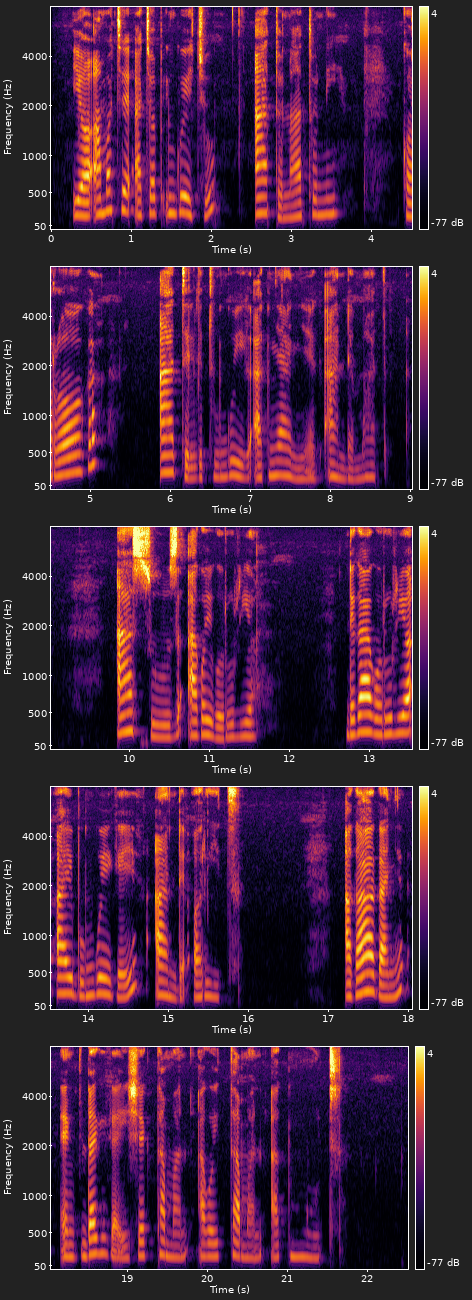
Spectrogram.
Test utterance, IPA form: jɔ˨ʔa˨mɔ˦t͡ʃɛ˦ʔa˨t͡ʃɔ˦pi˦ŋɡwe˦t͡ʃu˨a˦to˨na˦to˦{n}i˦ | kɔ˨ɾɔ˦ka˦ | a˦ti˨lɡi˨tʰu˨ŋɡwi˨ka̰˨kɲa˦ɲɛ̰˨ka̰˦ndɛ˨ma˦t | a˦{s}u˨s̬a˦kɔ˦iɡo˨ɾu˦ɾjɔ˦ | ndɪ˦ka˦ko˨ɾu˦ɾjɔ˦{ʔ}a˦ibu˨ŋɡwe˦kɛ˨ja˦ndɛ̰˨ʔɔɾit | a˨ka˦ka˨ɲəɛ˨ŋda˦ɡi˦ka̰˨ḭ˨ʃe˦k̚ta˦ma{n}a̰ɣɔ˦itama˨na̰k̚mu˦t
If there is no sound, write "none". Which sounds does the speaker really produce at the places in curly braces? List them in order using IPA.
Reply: n, s, ʔ, n

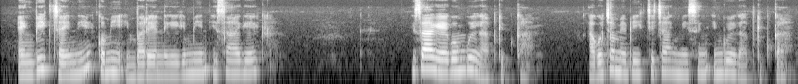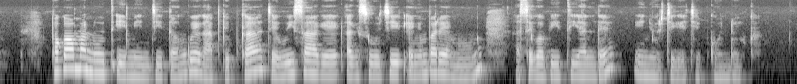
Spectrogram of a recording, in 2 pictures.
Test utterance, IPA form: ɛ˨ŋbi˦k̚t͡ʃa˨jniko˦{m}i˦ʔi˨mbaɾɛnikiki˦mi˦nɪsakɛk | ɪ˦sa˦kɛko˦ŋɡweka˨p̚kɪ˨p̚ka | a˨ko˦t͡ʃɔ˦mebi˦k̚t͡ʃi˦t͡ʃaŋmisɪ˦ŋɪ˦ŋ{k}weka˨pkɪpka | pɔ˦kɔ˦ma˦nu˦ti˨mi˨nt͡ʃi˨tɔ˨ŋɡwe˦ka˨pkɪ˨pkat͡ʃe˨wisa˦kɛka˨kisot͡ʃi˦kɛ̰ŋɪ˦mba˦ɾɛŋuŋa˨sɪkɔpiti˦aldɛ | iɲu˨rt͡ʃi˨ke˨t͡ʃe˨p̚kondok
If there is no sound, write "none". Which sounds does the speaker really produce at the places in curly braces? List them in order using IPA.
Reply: m, ɡ

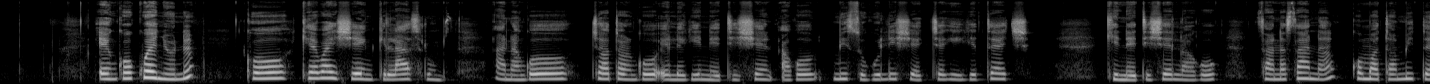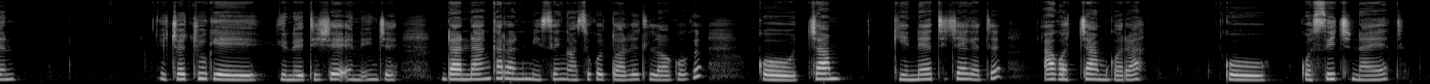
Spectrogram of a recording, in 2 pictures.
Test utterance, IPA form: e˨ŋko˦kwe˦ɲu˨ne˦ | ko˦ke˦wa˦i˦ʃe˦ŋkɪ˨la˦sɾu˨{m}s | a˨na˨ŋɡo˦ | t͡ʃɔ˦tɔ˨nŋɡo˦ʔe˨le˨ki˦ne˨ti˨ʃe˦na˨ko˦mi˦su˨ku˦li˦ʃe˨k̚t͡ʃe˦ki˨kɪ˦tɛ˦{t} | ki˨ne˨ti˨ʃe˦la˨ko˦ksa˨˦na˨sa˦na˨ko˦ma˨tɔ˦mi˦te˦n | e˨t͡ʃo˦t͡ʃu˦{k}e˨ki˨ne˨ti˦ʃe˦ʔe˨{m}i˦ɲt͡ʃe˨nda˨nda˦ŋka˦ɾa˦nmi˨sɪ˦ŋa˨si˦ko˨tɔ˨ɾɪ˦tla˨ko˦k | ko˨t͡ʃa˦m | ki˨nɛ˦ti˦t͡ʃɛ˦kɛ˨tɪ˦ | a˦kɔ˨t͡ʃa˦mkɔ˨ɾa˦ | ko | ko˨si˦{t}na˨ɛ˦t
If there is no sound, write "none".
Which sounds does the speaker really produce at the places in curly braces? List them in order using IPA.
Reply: m, t͡ʃ, k, n, t͡ʃ

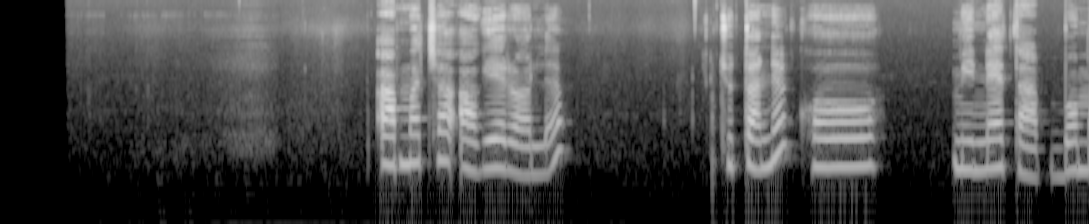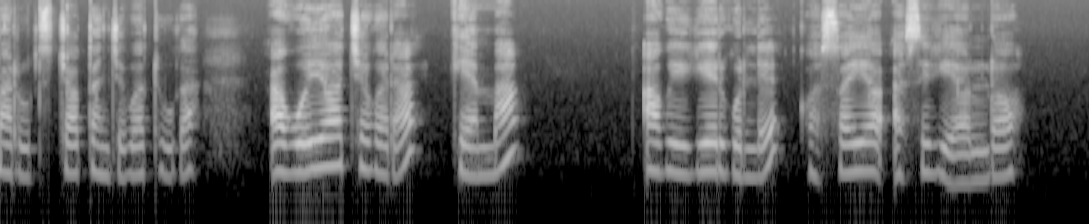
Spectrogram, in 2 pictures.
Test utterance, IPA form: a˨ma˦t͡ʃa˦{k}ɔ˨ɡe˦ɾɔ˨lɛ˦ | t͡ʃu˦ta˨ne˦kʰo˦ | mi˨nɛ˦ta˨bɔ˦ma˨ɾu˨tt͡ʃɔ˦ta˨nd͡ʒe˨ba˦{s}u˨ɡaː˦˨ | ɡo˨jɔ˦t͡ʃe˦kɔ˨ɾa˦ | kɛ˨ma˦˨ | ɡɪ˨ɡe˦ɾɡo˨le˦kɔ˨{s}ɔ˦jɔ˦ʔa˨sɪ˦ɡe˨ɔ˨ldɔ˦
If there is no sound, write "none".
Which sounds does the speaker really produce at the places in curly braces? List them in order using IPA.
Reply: ʔ, t, s

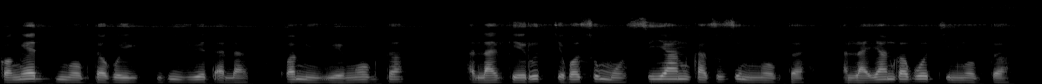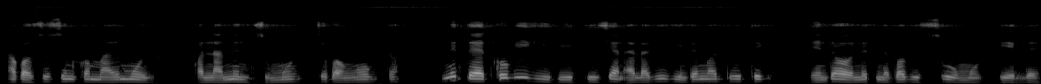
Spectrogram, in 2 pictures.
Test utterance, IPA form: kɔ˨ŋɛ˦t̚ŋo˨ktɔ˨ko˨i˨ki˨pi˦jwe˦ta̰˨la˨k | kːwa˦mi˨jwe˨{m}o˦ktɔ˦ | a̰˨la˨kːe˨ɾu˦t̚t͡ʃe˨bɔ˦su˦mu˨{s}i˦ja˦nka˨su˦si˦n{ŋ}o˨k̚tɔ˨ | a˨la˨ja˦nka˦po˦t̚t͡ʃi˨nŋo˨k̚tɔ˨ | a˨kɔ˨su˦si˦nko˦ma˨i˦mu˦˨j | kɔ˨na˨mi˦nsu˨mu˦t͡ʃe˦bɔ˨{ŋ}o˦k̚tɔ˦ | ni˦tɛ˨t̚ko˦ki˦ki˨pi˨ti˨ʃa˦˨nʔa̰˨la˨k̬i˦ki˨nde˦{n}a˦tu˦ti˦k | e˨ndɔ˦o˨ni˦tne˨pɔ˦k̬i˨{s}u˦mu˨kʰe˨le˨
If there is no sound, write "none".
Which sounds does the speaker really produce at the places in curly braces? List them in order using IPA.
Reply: ŋ, s, ŋ, ŋ, ŋ, s

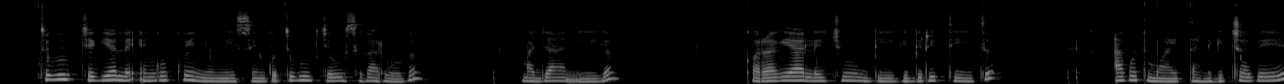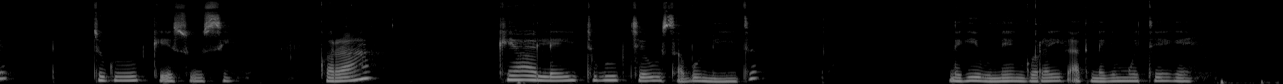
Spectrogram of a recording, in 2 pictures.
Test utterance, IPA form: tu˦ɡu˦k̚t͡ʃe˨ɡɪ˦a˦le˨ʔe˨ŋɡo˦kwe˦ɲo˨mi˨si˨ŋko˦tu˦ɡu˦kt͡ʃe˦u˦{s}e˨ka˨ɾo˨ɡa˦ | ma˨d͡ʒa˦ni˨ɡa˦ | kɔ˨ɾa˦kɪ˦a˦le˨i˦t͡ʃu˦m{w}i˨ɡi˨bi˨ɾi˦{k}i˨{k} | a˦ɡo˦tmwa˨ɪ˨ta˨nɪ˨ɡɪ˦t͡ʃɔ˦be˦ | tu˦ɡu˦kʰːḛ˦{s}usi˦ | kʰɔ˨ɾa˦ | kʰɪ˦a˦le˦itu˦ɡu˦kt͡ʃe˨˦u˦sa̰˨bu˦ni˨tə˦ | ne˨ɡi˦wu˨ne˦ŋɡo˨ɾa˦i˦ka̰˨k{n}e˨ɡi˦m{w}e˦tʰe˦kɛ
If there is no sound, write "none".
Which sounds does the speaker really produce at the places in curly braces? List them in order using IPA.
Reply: s, b, t, t, s, n, w

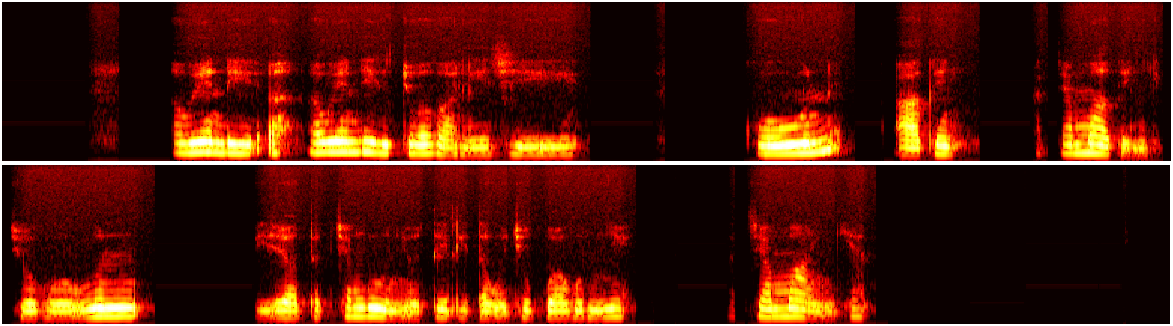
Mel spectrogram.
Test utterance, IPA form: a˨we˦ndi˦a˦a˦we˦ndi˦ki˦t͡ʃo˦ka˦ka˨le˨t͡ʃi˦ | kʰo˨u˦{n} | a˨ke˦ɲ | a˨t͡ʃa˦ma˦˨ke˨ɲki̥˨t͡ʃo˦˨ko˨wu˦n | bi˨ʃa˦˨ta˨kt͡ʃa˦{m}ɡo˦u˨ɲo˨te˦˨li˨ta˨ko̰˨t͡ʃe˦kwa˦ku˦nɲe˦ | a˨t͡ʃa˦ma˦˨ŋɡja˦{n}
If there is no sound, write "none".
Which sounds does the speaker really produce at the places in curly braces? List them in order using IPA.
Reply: n, m, n

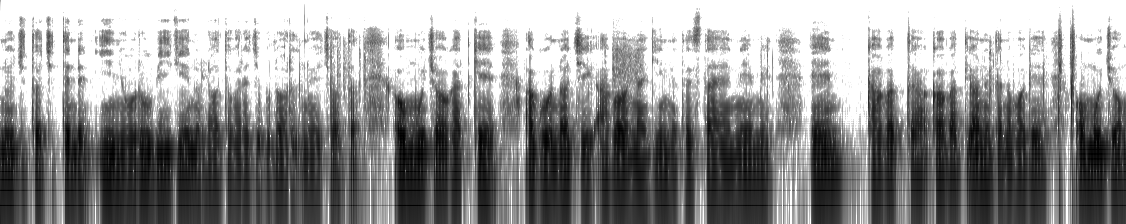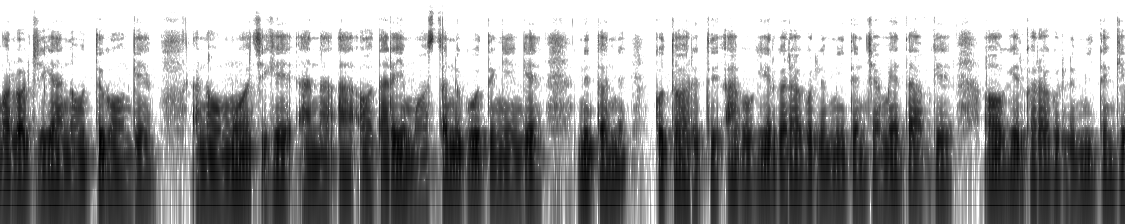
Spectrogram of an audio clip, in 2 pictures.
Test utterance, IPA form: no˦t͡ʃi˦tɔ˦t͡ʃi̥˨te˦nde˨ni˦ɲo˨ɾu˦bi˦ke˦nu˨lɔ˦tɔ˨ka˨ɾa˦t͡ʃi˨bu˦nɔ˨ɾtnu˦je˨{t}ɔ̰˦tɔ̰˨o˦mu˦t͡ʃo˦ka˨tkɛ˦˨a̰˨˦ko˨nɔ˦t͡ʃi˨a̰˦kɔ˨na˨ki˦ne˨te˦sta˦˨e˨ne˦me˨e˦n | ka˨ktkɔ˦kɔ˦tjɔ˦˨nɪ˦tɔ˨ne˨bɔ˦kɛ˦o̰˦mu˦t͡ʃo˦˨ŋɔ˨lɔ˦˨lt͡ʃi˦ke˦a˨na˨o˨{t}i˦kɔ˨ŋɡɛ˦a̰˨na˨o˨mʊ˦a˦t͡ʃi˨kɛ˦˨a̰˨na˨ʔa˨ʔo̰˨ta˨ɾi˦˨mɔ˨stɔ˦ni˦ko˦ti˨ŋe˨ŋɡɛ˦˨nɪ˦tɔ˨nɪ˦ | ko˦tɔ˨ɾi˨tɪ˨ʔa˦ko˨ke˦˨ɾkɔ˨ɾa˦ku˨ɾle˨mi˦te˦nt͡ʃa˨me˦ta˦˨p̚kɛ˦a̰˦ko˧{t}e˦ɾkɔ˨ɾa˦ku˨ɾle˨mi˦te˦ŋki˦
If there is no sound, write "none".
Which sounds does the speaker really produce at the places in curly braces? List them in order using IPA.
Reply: t͡ʃ, t, k

